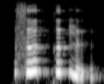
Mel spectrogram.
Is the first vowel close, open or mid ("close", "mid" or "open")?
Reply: mid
